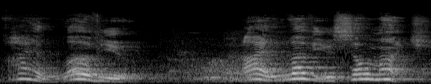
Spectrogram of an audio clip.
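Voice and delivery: put-on adoring little girl. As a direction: imitate a little girl gushing with love. Little girl adoringly addresses the cashier.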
